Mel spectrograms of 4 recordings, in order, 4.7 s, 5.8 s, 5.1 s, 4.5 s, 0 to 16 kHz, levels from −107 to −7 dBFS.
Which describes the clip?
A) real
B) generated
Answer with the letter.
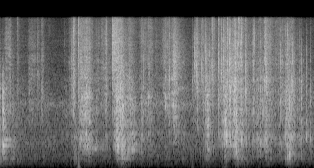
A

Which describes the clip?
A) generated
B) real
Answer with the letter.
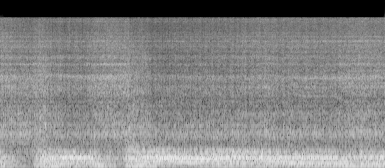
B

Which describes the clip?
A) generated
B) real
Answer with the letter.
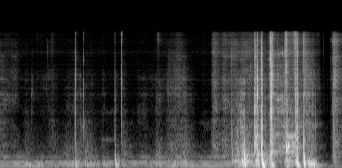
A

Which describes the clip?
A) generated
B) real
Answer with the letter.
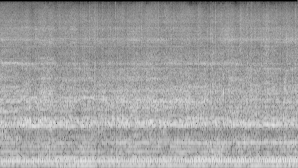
A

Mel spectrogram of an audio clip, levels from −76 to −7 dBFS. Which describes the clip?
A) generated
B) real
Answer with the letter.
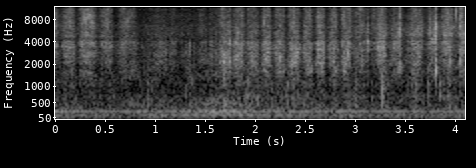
B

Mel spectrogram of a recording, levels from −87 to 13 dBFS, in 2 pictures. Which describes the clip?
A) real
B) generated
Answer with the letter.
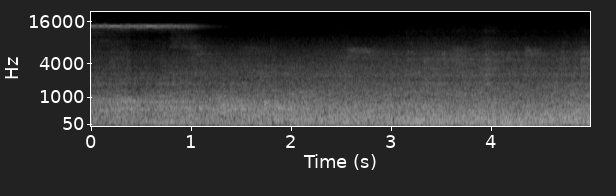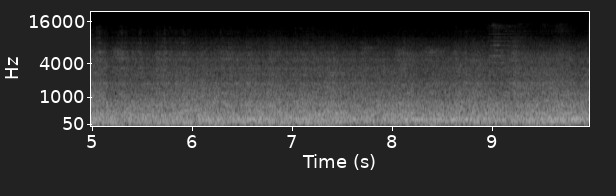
A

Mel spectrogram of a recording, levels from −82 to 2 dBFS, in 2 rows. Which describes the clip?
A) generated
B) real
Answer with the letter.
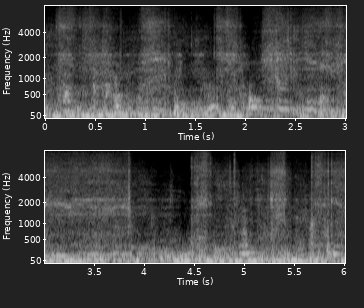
A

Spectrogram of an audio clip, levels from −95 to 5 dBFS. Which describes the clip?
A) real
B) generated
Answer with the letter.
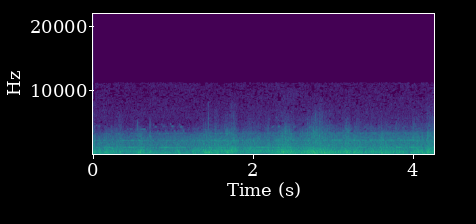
A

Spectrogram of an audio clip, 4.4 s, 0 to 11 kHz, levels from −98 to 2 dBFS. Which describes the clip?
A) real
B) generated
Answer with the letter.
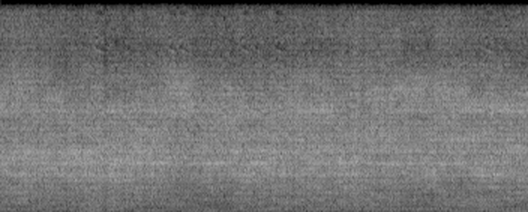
B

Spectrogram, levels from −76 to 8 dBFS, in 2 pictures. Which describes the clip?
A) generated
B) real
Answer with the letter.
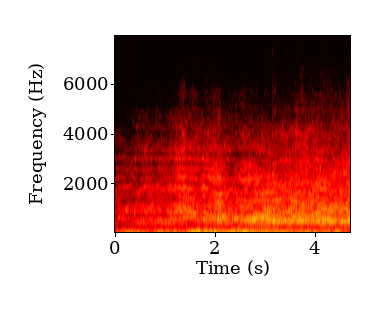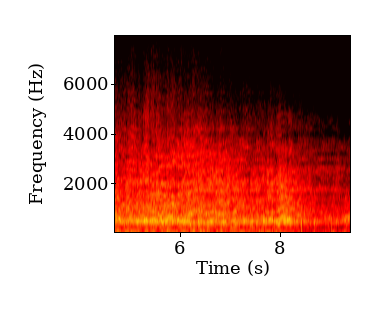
A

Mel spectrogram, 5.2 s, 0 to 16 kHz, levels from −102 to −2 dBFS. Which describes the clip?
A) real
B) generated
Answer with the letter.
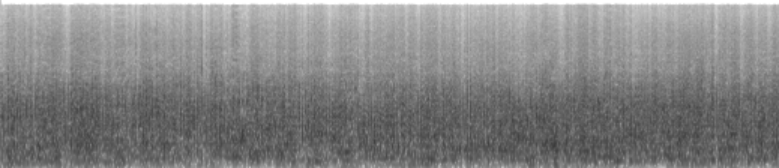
B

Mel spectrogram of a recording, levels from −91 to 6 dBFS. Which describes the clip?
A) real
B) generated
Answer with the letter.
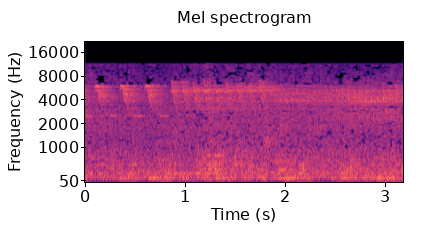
A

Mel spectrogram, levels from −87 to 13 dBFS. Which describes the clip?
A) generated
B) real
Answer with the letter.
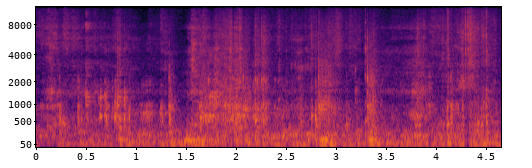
B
